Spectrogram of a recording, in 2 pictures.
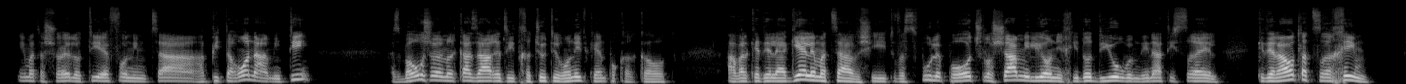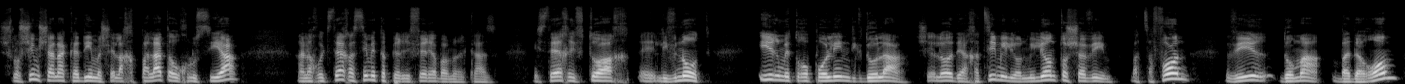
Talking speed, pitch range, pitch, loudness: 135 wpm, 145-180 Hz, 160 Hz, -20 LUFS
